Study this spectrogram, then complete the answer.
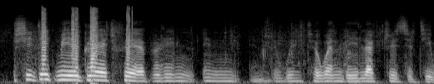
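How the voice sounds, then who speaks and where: A woman's very deep, low voice in a Yorkshire accent, at a fairly slow pace. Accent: Yorkshire Dales. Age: 60s. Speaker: farmer. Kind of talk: documentary interview. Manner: halting.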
